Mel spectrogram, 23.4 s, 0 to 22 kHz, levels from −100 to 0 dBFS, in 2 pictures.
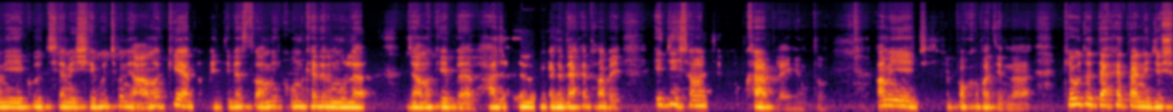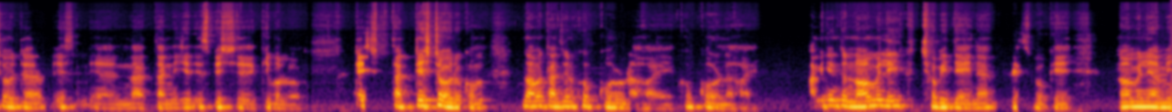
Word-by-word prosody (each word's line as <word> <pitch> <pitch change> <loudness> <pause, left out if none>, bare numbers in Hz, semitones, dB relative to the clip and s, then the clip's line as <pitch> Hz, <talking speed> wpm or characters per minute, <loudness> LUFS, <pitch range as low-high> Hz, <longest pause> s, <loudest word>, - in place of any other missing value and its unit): আমি 125 0 +4
এ - - +4
করছি 130 -1 -1
আমি 125 0 +2
সে 130 - -3
করছি 135 +1 0
মানে 135 -3 0
আমাকে 145 +3 -2
এত 130 - -4
ব্যাতিব্যস্ত 130 +1 -3
আমি 135 +3 +2
কোন 135 -1 0
খেতের 140 -1 +3
মূলা 125 -1 +6 0.5
যে 125 - -3
আমাকে 125 +2 +1
বে 110 - -2 0.2
হাজার, 125 -1 +2
হাজার 135 -1 +3
লোকের 130 +1 0
কাছে 125 0 +6
দেখাতে 130 +3 -1
হবে। 120 -5 -2 0.4
এই - - 0
জিনিসটা 185 -3 -1
আমার 160 0 +1
কাছে - - -23
খুব - - -40
খারাপ 125 -3 +5
লাগে 90 0 -11
কিন্তু। 80 -1 -27 0.6
আমি 170 +2 +1
এই 135 - +1
জিনিসটার 125 - -15
পক্ষপাতি 125 -2 -2
না। 90 - -10 0.4
কেউ 190 +1 +3
তো 200 - +2
দেখায় 170 -1 +2
তার 145 -2 +4
নিজস্বটা 130 +1 +2
তার 115 -2 -2 0.3
স - - -14 0.3
এ - - -11 0.3
বা 110 - -5 0.2
তার 105 - -2
নিজের 115 +1 -7 0.2
স্পেশাল 125 -2 -3
কি 120 - -8
বলব 95 -3 -9 0.7
টেস্ট - - +2
তার 140 - +4
টেস্টে 160 +2 +5
ও - - +7
ঐরকম। 115 -2 +1 0.4
তো - - -4
আমার 150 +1 +2
তার 140 - +5
জন্য 140 -1 +1
খুব 145 - 0
করুণা 115 -5 0
হয়। 85 - -11 0.2
খুব 130 -1 -2
করুণা 105 -7 -4
হয়। - - -15 0.6
আমি - - -5
কিন্তু 160 -1 +1
নরমালি 155 +3 +5 0.3
ছবি 125 -3 +4
দেই 105 -2 -1
না 110 - -4 0.2
Facebook 120 -2 -7
এ। - - -3 0.6
নরমালি 135 +1 +6
আমি 120 0 +5
130 Hz, 190 wpm, -20 LUFS, 120-140 Hz, 0.7 s, ও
